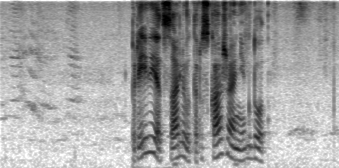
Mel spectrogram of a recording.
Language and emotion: Russian, neutral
